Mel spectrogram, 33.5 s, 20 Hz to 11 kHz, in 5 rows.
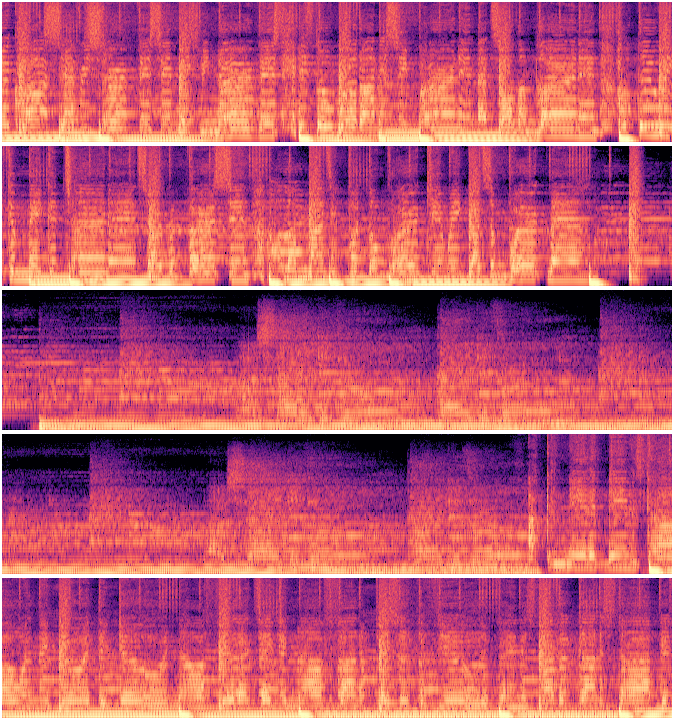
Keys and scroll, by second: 4.8 Delete, 8.4 F2, 18.2 space, 20.3 F3, 21.1 c, 21.4 Escape, 21.9 F2, 28.2 space, 30.5 F4.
